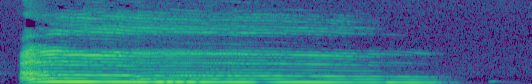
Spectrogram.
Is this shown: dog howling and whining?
yes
